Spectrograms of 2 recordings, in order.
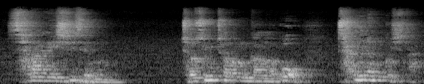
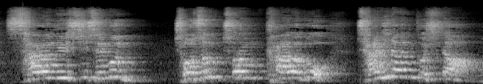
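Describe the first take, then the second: First: Said in the usual way. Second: Loud, high, slow verse proclamation; slow, ringing, high declaration; forceful proclamation. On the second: Real, not acted. Verse proclaimed, then restated quietly.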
